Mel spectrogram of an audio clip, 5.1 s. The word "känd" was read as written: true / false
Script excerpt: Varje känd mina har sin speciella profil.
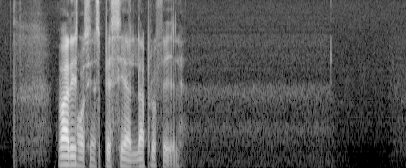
false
